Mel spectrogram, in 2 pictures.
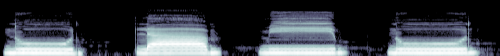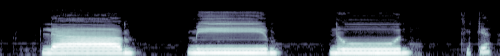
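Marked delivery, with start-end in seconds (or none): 0.0-0.7 نون without nasal sound; clear noon. Shown as a demonstration. Teacher giving the correct نون. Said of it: "یہ نہیں جانی چاہیے". 1.4-9.1 لام، میم، نون said clearly, not nasal; correct letter names. Shown as a demonstration. Teacher recapping the correct لام، میم، نون. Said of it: "یہ صحیح pronunciation ہے".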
